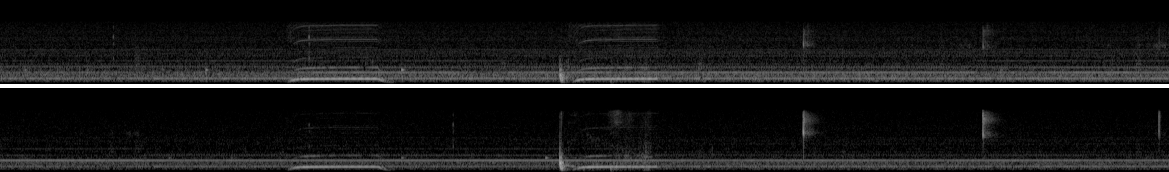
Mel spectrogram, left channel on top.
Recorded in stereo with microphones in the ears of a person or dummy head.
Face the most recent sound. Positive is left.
turn(degrees=-80)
